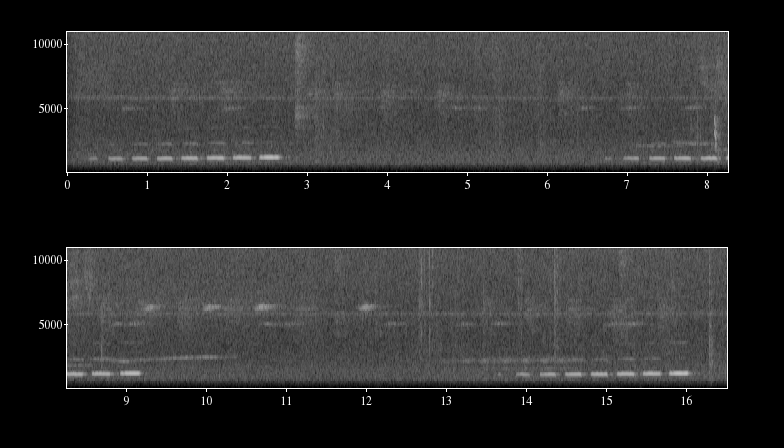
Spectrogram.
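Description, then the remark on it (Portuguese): A Myrmotherula simplex (tepui antwren) song repeated three times, each a quick series of about eight to ten clear, whistled notes rising slightly in pitch and loudness, with pauses of several seconds between songs. “Irmotera simplex, toron de peito pardo, tepui pita.”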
